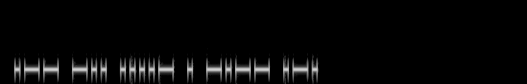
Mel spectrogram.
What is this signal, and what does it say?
Morse code, heard as a keyed tone, about 25 wpm, 700 Hz. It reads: WD4EYR
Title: USA Call Signs - 6 Characters - Repeated 3x - 25wpm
